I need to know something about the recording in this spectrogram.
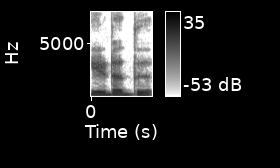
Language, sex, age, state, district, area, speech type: Malayalam, female, 18-30, Kerala, Wayanad, rural, read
